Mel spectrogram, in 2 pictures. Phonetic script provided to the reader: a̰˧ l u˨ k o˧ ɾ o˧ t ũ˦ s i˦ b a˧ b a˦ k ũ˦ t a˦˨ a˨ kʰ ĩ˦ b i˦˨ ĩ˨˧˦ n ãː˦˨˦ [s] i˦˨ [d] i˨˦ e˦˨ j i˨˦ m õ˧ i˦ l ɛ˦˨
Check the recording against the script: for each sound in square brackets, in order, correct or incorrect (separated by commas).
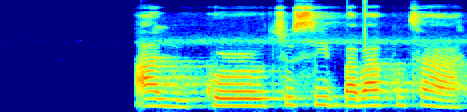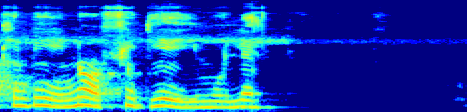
incorrect, correct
